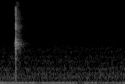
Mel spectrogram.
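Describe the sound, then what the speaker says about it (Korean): A single sharp finger snap cracks once, close and crisp, then fades into quiet room tone. "뭐 손가락 튕긴다고 하는 그런 거거든요."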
